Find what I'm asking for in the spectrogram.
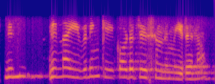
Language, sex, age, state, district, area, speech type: Telugu, female, 18-30, Telangana, Ranga Reddy, urban, conversation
